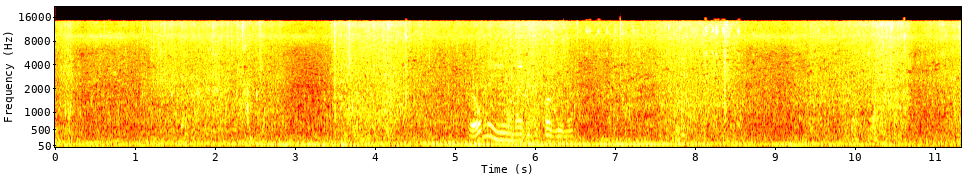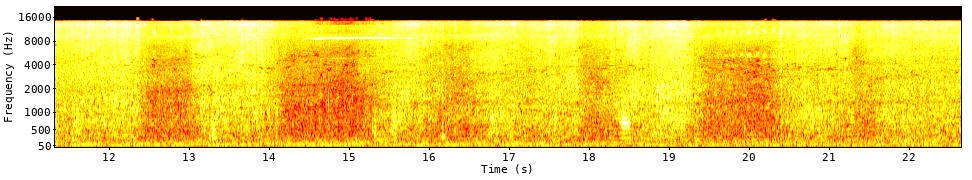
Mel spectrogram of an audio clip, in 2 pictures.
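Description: Small waves wash and lap against the shore.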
